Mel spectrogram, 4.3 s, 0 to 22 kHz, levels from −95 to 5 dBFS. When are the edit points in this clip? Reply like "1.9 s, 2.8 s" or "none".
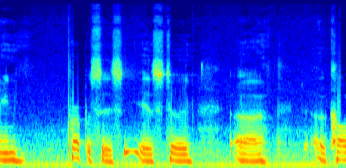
none

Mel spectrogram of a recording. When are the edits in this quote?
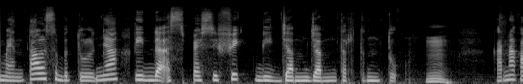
1.3 s

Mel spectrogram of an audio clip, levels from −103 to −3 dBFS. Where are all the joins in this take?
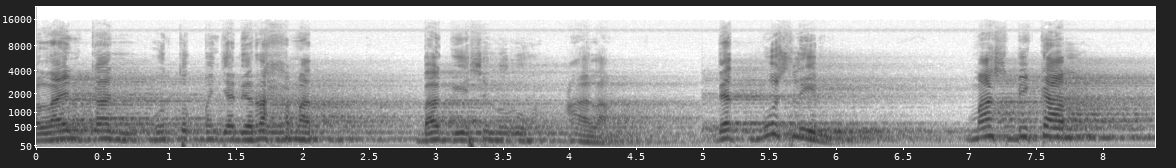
4.9 s

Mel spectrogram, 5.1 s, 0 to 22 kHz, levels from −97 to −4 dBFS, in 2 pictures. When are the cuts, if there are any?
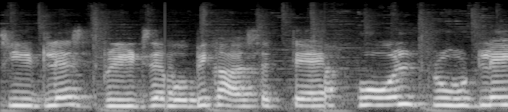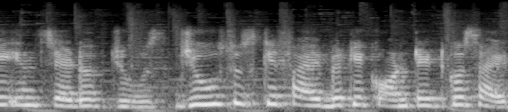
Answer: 1.7 s, 3.4 s

